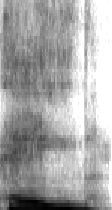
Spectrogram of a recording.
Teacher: Today we'll talk about the long A. It's more than just one pure sound. It is almost an A plus a Y sound. You form your mouth to say the A, and then you bring your chin to halfway to close your mouth.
